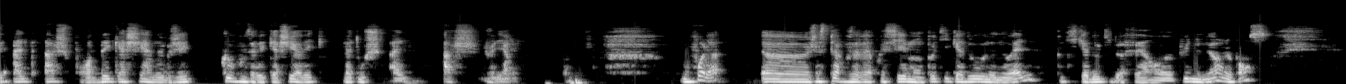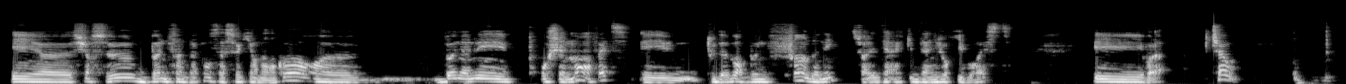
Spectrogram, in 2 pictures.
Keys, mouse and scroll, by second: 7.1 middle click, 13.8 middle click.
